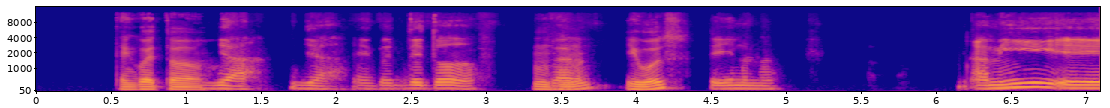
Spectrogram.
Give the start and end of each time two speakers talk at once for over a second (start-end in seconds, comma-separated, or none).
none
